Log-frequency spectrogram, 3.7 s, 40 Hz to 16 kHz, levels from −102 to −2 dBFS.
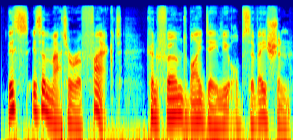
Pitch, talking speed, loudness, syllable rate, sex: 100 Hz, 165 wpm, -18 LUFS, 5.5 syllables/s, male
